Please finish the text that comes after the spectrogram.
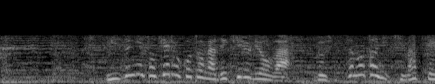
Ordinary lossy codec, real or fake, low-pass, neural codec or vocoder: AAC, 16 kbps; fake; 7.2 kHz; vocoder, 22.05 kHz, 80 mel bands, WaveNeXt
